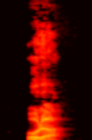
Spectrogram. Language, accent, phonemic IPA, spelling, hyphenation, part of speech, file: French, France, /ɔ.la/, holà, ho‧là, interjection, LL-Q150 (fra)-holà.wav
- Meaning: hey, oi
